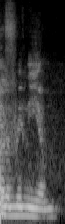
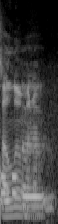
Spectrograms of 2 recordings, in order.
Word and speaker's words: aluminum: Say Oh, yeah, aluminium. Aluminium. Canada owns. Isn't that how you say it? leopard. Aluminium. It's Aluminum.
